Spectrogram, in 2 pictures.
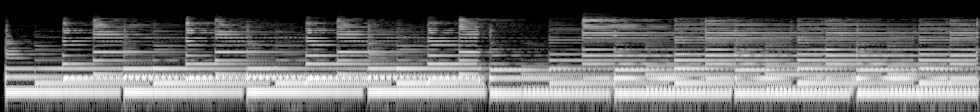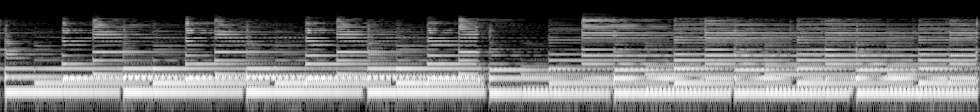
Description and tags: almost clean guitar...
